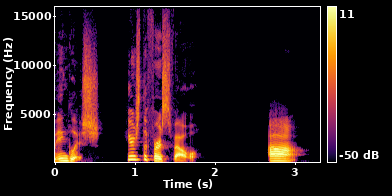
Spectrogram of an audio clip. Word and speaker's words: 아: 아. Open your mouth wide as if you were at the dentist and relax your tongue. Then try to say ah.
